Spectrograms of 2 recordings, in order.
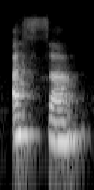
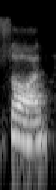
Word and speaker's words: ص: Some people accidentally sort of make it sound like it's a scene, assa, but actually it's sod.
